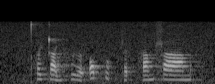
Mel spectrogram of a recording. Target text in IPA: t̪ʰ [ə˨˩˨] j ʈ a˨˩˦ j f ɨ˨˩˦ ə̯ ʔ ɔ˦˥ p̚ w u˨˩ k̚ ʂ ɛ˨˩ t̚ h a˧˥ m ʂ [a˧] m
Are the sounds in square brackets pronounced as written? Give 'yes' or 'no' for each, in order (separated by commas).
no, no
